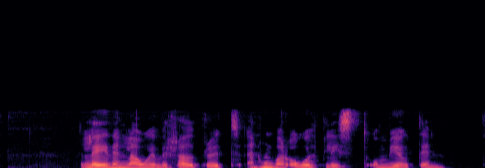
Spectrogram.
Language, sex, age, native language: Icelandic, female, 50-59, Icelandic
